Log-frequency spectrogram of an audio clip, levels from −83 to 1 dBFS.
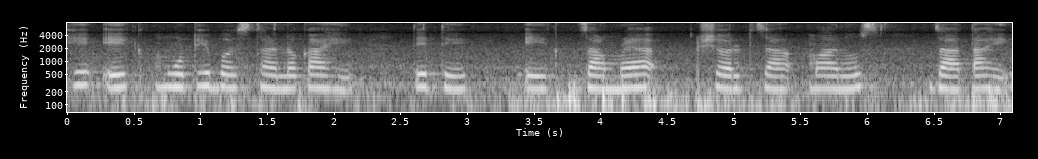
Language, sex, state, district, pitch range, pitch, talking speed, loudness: Marathi, female, Maharashtra, Solapur, 225-250 Hz, 235 Hz, 120 wpm, -16 LUFS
